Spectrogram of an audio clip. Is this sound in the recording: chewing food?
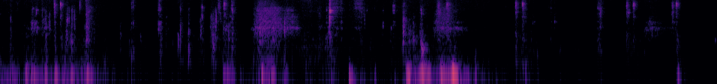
yes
